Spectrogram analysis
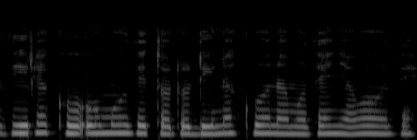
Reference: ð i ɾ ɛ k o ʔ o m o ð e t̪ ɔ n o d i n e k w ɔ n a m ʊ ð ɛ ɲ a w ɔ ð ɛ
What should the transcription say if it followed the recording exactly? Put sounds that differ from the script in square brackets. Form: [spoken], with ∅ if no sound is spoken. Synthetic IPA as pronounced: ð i ɾ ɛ k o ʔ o m o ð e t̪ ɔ [d] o d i n [a] k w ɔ n a m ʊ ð ɛ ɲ a w ɔ ð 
